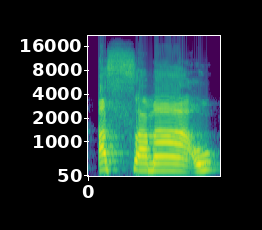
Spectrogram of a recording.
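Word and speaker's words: السماء: a pas de soukoun, c'est une lettre solaire. Donc, on passe directement à la shadda. On lit as-sama.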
